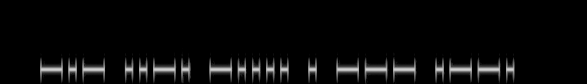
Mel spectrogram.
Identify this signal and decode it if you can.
Morse code, heard as a keyed tone, about 17 wpm, 700 Hz. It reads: KF6EOP
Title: USA Call Signs - 6 Characters - Repeated 3x - 17wpm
